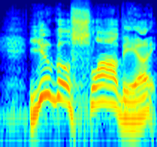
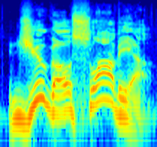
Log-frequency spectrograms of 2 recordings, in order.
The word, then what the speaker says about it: Yugoslavia: not used in Europe Yugoslavia is spelled with a capital J and only Americans mispronounce it as jugo-slavia yeh Seuss is as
